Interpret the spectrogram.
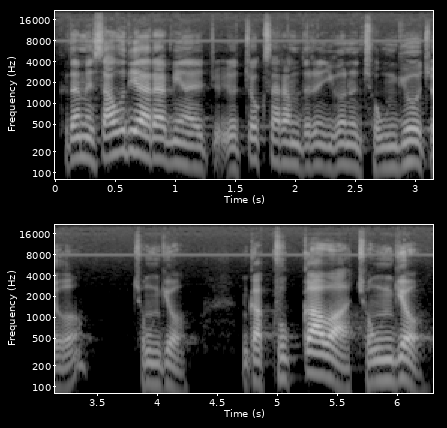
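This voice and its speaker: A man, a pastor, delivers a morning devotional sermon at a middle pitch. His delivery is conversational, with many pauses and fillers, and he keeps asking his listeners questions. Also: animated, mellow. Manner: conversational preaching with frequent fillers and rhetorical questions.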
